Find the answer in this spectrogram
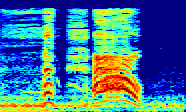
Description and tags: Ha OWW!!
guy, random, dumb, funny, laughing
